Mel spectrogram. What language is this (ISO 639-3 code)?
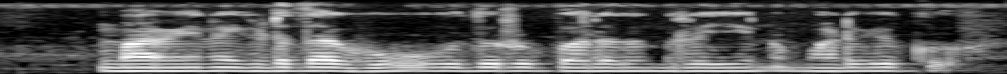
kan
